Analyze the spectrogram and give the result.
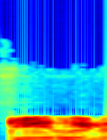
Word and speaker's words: Geelan: G-E-E-L-A-N. – And how do you say it? – Galen. – Galen. Galen.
